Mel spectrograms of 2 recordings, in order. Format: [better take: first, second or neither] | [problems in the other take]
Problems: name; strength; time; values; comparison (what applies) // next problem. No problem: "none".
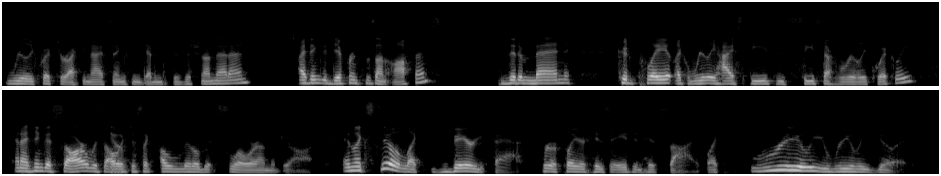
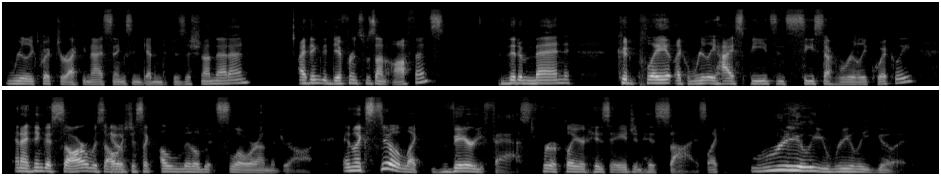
second | muffled; very; fading above 2 kHz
